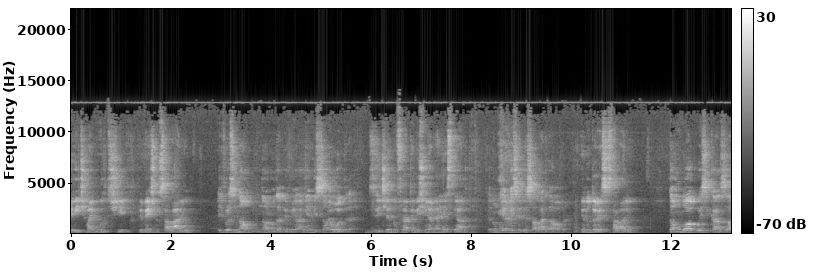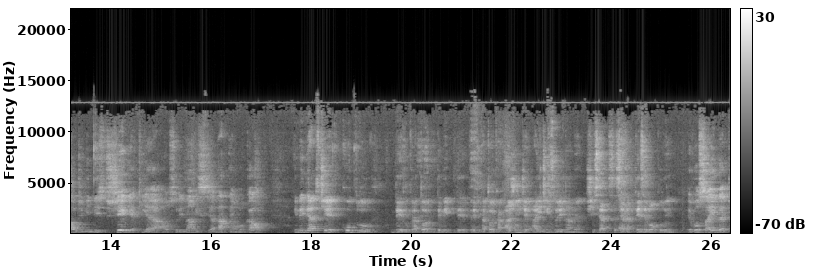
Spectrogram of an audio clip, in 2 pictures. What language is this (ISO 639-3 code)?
por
